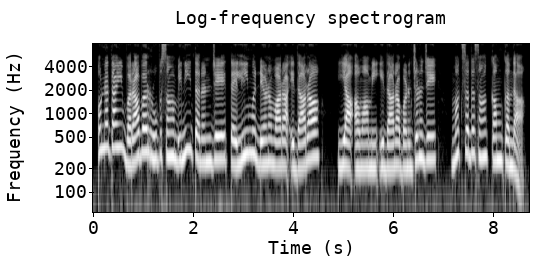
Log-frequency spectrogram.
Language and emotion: Sindhi, neutral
